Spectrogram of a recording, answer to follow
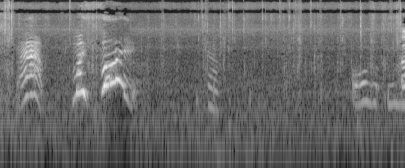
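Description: Young girls' high-pitched wordless cries, three short ones in the first two seconds, then quieter voices near the end.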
